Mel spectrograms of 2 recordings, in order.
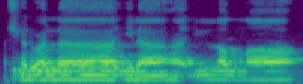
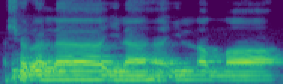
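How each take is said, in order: No difference in how they are said.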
